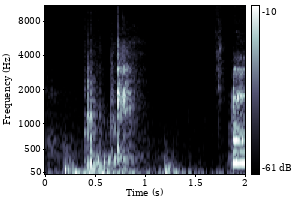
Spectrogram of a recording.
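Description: A few thunks and handling noises as a tube of makeup primer and other cosmetics are picked up from a bathroom counter. A young woman's voice comes in near the end.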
